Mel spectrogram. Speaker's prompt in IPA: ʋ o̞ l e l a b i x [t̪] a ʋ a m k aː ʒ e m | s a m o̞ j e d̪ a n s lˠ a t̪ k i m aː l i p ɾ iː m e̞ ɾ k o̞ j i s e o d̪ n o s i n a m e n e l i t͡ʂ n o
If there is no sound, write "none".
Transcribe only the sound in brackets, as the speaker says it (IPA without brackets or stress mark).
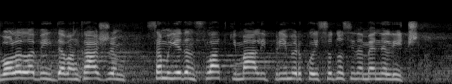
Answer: d̪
